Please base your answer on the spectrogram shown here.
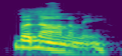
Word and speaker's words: Bonanomi: And that is how you say her name, because I've taken class from her, a couple classes, and that's how she pronounces her name, Maggie Bonanomi.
